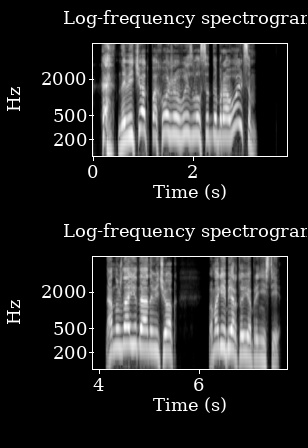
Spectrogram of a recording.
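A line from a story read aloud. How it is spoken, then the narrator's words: Sharp laugh, then speech. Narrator (Russian): Командир отряда, Урсула, резко рассмеялась и сказала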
